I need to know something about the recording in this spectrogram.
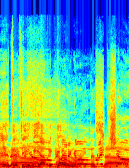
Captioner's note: everyone talking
